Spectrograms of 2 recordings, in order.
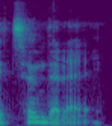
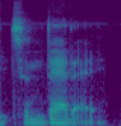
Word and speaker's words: tsundere: But I always say tsundere, which is not it as I understand it. As I understand it, the stress is on the de of dere, so it would be tsundere.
